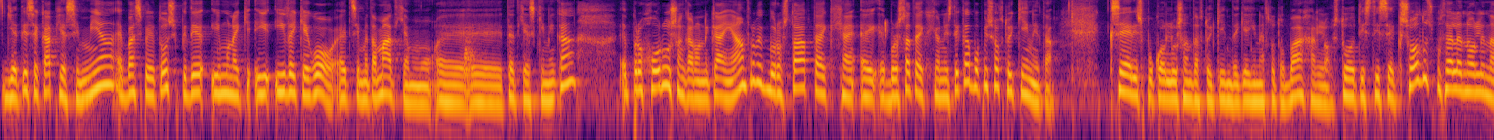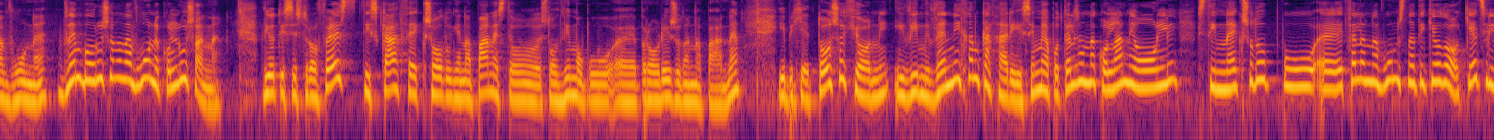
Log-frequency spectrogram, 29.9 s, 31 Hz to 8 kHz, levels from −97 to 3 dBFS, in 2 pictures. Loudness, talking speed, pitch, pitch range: -16 LUFS, 195 wpm, 195 Hz, 160-245 Hz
